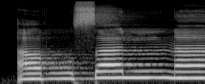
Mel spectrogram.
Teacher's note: Na hukumnya mad tabi'i dhahiri karena ada alif sebelumnya fathah. Cara bacanya panjang 2 harokat.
